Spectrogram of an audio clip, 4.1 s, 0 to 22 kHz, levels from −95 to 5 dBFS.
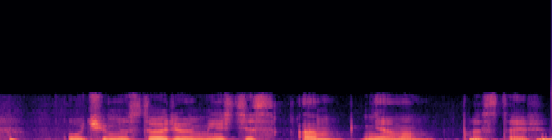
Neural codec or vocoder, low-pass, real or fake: none; 7.2 kHz; real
